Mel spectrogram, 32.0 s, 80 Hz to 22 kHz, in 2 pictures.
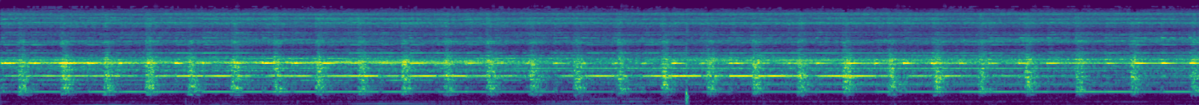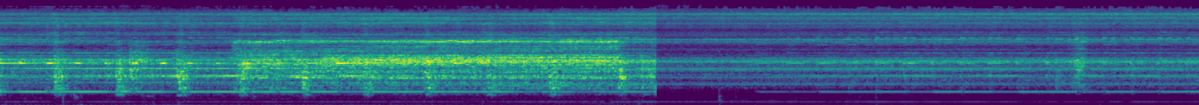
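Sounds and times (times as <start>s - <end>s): steam hissing: 0.0s - 24.8s
steam locomotive chuffing: 0.0s - 24.8s.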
